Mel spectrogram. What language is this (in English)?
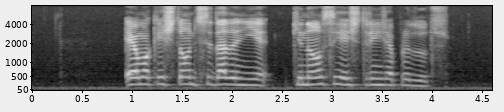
Portuguese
